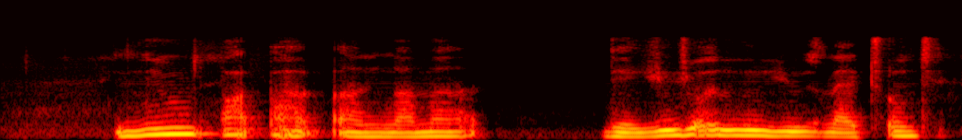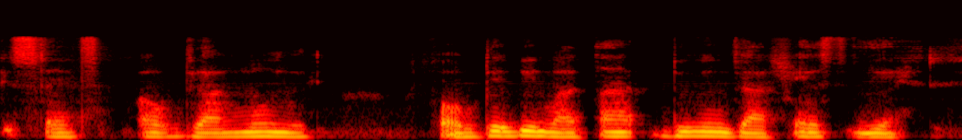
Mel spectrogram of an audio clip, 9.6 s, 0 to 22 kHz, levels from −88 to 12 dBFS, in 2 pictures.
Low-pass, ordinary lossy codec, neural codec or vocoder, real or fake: 7.2 kHz; none; codec, 16 kHz, 1 kbps, FunCodec, trained on LibriTTS, 50 frames a second; fake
